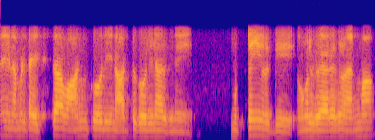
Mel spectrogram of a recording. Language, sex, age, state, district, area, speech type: Tamil, male, 18-30, Tamil Nadu, Thoothukudi, rural, conversation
